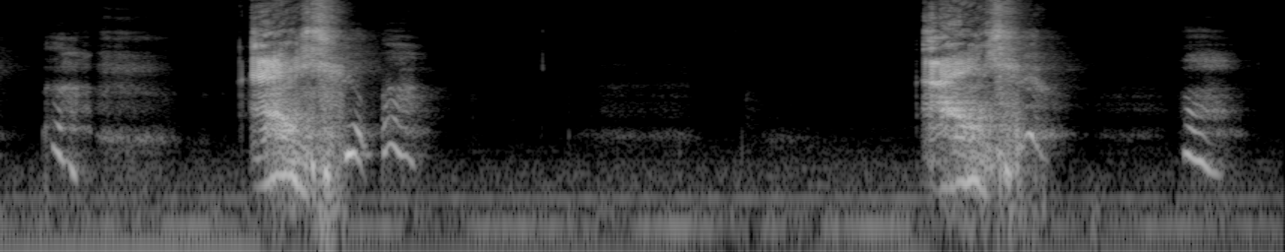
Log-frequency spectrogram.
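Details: Two loud, forceful sneezes, each led in by a sharp gasping breath, set off by chhinkni sneezing powder; the sneezing was forceful enough to make the throat sore. Normal sneeze reflex.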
